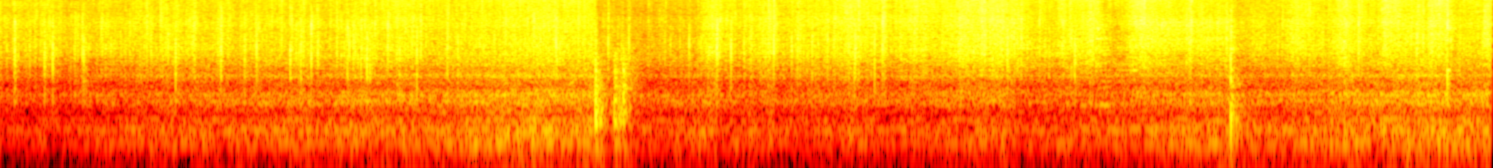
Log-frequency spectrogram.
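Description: Onion and spring onion sizzle and crackle steadily in a hot pan for a quick rice noodle stir fry, with occasional stirring scrapes and a sharp clatter midway, close and loud throughout.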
